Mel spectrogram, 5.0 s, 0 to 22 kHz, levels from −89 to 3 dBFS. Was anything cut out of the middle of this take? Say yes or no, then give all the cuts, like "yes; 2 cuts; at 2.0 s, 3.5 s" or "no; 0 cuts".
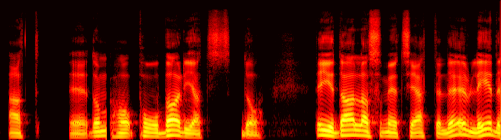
yes; 2 cuts; at 1.1 s, 2.4 s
